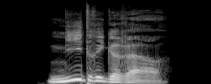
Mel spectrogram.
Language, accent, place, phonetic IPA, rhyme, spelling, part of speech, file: German, Germany, Berlin, [ˈniːdʁɪɡəʁɐ], -iːdʁɪɡəʁɐ, niedrigerer, adjective, De-niedrigerer.ogg
- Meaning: inflection of niedrig: 1. strong/mixed nominative masculine singular comparative degree 2. strong genitive/dative feminine singular comparative degree 3. strong genitive plural comparative degree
